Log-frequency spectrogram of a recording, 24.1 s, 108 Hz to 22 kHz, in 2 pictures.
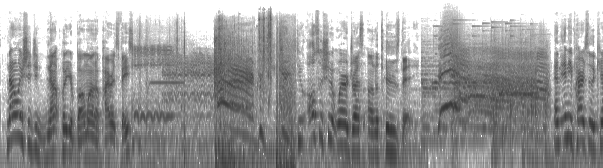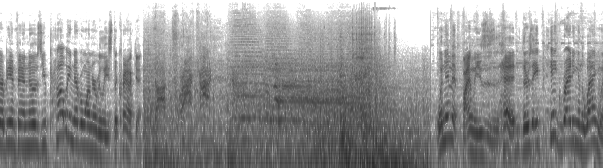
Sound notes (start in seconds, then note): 8.6 man screams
